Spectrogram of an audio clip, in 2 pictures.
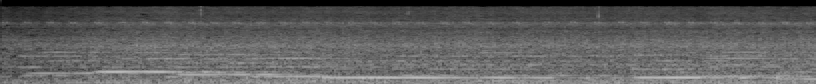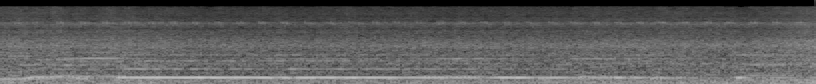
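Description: The Argo Bromo Anggrek train passes on an Indonesian rail line with a steady low rumble and a long sustained horn-like tone that holds and wavers across several seconds.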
